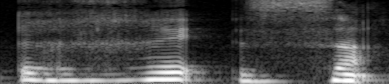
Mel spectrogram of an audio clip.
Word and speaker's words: raisin: The word grapes in French is le raisin. Yes, le raisin. Zin. So we have another sound here to make the sound un. Your lips are stretched. Your mouth should be half closed. Un. Le raisin.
